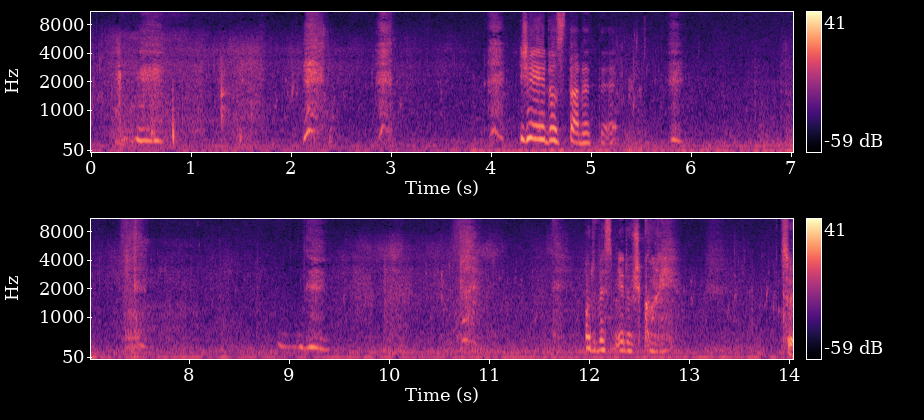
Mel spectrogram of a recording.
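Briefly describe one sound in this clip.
A woman sobs and cries nearby.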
